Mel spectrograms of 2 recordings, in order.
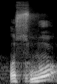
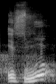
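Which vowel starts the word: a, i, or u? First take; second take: u; i. First: The word begins with a u vowel. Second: The word begins with an i vowel. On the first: "Antum mulai misalkan dhammah" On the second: "Kemudian antum kasroh"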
